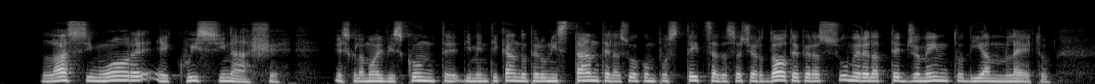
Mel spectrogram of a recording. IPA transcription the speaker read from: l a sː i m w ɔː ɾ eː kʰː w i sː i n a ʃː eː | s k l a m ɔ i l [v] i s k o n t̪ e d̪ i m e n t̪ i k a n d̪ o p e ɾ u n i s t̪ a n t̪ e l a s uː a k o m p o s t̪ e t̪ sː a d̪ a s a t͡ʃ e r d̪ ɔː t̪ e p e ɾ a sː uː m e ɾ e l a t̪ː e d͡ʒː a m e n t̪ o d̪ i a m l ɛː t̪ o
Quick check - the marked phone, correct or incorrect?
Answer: correct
